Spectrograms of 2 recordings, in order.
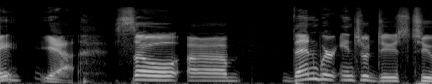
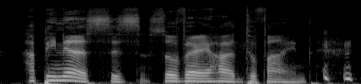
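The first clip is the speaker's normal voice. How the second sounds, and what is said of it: Lea Thompson's strange French accent. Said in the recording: “Leah Thompson, when she's talking in that strange French accent.”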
